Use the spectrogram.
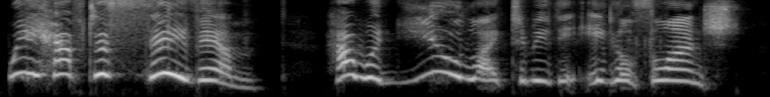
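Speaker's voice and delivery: high, squeaky rallying plea; urgent little hero. Acted. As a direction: push them to help, quickening. Pip rallies the crowd.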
